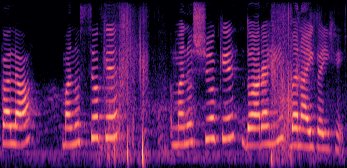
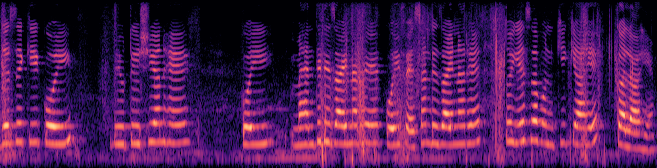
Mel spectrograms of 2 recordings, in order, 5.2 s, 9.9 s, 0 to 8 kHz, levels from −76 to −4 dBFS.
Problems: constant background noise, continuous background conversations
